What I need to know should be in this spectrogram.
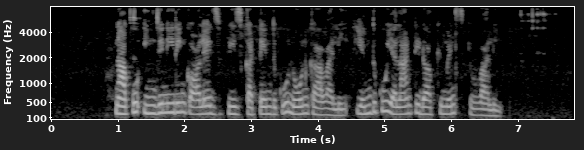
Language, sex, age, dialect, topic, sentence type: Telugu, female, 18-24, Utterandhra, banking, question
